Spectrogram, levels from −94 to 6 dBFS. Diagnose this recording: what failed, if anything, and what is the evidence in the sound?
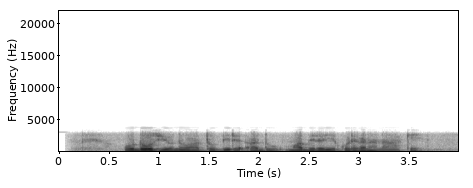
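The failure is at the codec stage: the speech was stored as Dialogic VOX ADPCM, the 4-bit adaptive format used for phone menus and voicemail. The heavy coding damage stays constant from start to finish. Nothing is heard above 3.7 kHz, and the rate points to 24 kbps, which fits 4-bit samples at 6,000 per second. Coarse 4-bit steps cannot follow the waveform closely, so a gritty hiss rides along with the speech wherever it sounds.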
